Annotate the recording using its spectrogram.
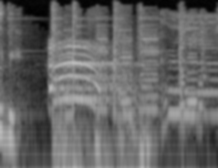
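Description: Background comedy music with a short high-pitched squeal that rises and falls about half a second in.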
